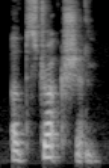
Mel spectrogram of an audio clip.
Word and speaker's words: obstruction: back to that word obstruction so we know in the word obstruction that struck is the syllable that is emphasized listen again obstruction now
